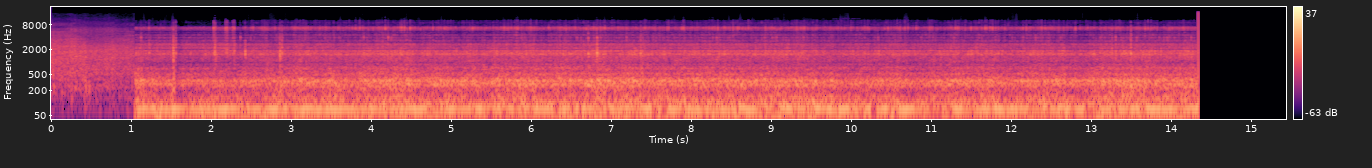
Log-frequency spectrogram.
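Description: Strong wind rumbles and buffets loudly while riding along a road.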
